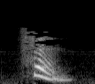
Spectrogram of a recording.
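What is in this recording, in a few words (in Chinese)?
"份", Mandarin Chinese; chinese flashcards; hsk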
